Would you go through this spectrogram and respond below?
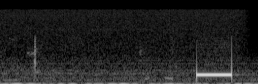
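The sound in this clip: A single busy-signal beep on a phone line after a caller was cut off. It is a short, steady mid-pitched tone that stands out clearly above faint line hiss, with no talk.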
